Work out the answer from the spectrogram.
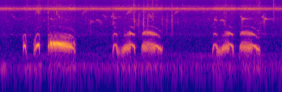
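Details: Spotted dove hen, said to be fiercer than the male, medium voice: two quick short notes, a long loud mellow coo, then two pairs of softer lower coos.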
